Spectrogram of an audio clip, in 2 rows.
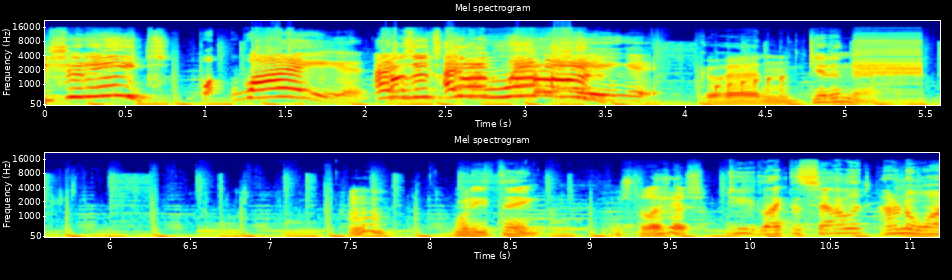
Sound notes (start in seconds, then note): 5.0 buzzer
